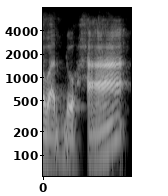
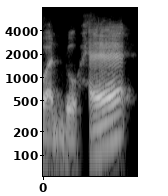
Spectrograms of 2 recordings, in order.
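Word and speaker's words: والضحى: jadi wadduha itu sebabnya Kenapa wadduha itu tidak ditulis pakai alis dia pakai itu alis tetapi alis bengkok supaya bacaan yang lain itu membacanya bisa wadduha bisa wadduhe ada Taklim namanya wadduhe itu semua juga boleh atau nanti kita ditempat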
